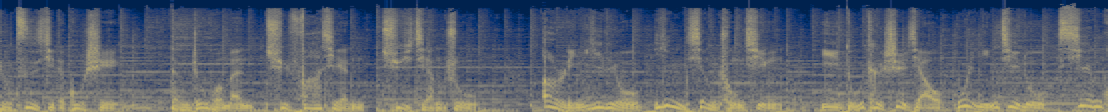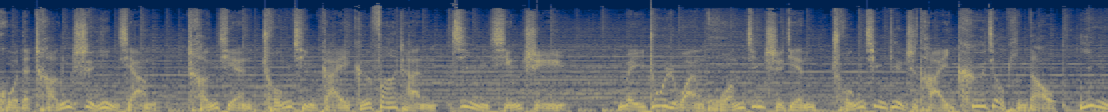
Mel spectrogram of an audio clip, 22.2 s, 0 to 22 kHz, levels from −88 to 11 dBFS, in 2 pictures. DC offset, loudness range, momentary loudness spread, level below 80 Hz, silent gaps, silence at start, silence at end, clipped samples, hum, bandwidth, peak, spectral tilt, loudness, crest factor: under 0.1%; 2 LU; 6 LU; -26 dBFS; none; 0 s; 0 s; under 0.1%; none; 19.5 kHz; 0 dBFS; -4 dB/octave; -12 LUFS; 12 dB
